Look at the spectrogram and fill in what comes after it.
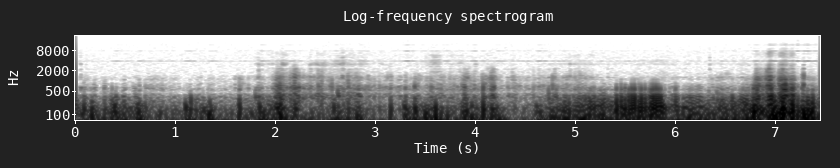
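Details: Shirtless adult male heard through a stethoscope over the heart valves after brief lung listening, with a visible heaving apical impulse; a fast, loud heartbeat with irregular low thumps and some rubbing noise; rapid heartbeat.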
